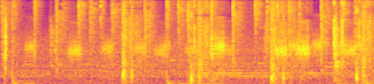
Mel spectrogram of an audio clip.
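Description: Ducks in the incremental video game Project PITT quack repeatedly in short, nasal bursts that overlap at an irregular rhythm, moderately loud and fairly close.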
